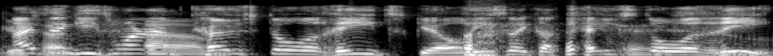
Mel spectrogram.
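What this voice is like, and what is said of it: Bizarre mishmash put-on yinzer accent. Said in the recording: “That accent was not even the answer. ... That was my yinzer. ... That was more a mishmash. ... accent was so bizarre.”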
